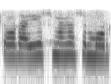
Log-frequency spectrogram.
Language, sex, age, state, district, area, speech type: Assamese, female, 30-45, Assam, Barpeta, rural, conversation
